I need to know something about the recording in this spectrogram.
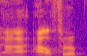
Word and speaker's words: Althorp: Now, you know, Connecticut is fun, but you live in England, in Althorp. Yes. I pronounced that correctly?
